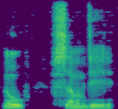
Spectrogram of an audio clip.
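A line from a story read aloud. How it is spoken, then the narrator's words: Muttered. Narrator (Russian): пробормотал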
